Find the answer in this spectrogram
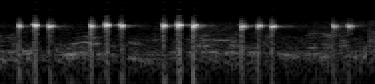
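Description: A female common quail gives short, high, clipped notes in quick groups of three, about three-quarters of a second apart, ending with a pair.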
